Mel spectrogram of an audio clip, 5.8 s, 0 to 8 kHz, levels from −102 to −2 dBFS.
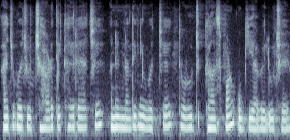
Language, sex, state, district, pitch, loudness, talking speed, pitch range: Gujarati, female, Gujarat, Valsad, 185 Hz, -16 LUFS, 145 wpm, 175-190 Hz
